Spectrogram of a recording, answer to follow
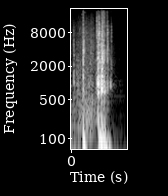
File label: reload xmag fast end; gmod; iw8; uzulu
